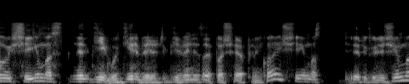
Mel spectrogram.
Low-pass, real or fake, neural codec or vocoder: 7.2 kHz; fake; codec, 24 kHz, 6 kbps, HILCodec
